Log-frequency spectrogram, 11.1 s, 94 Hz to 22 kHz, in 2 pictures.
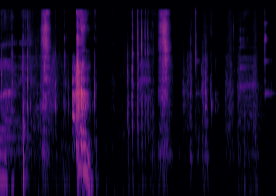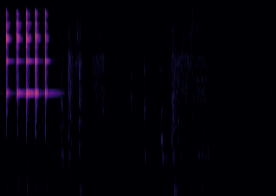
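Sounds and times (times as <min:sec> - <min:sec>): brush clinking on glass jar: 0:05.2 - 0:07.1.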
